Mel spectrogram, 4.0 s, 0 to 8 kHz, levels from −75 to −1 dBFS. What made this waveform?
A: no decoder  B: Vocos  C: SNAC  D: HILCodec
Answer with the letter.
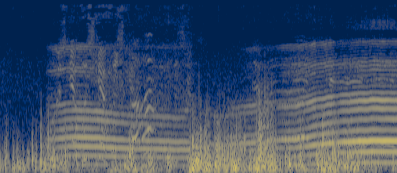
A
